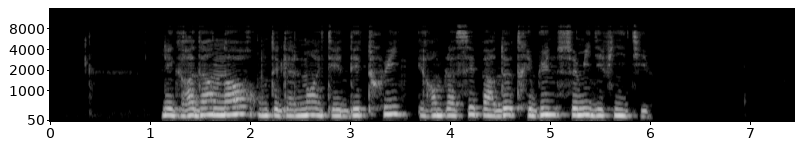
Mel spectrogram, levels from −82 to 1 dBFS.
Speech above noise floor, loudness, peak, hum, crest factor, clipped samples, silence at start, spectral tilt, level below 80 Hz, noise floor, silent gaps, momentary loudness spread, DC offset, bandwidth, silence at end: over 67 dB; -24 LUFS; -12 dBFS; none; 14 dB; under 0.1%; 1.1 s; -7.5 dB/octave; -72 dBFS; under -90 dBFS; none; 6 LU; under 0.1%; 8 kHz; 1.45 s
